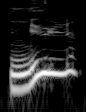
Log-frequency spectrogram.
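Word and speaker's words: nulle: Nul will become nul. So phonetically it's the same, but then you double the L and you put at the end. Okay, so nul and then nul. Phonetically it is the same thing.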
